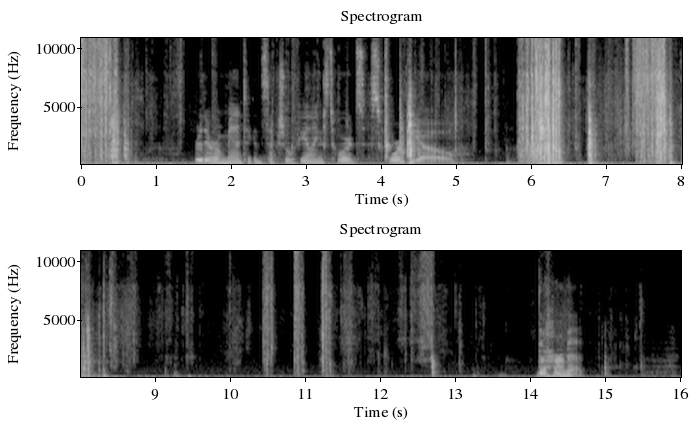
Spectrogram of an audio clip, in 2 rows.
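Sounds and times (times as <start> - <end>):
cards being shuffled: 0.0 - 1.4, 4.0 - 13.4.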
